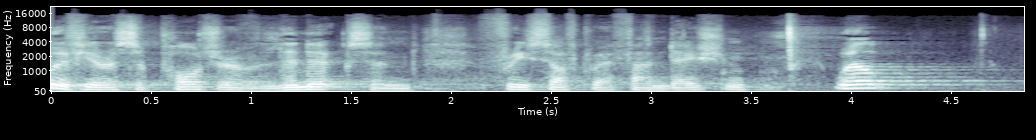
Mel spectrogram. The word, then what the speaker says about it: Linux: named after his name um Linux or Linux as some people pronounce it and Linux is the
